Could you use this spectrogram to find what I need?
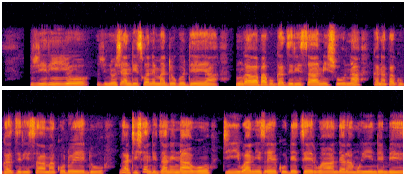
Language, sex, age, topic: Ndau, female, 25-35, health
